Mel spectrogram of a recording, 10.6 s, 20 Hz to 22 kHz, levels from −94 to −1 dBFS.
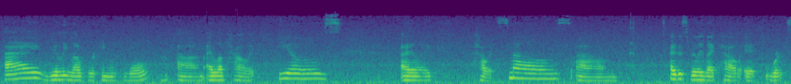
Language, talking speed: English, 140 wpm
